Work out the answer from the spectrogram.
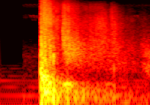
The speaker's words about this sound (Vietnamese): Hai tiếng nổ lớn vang lên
